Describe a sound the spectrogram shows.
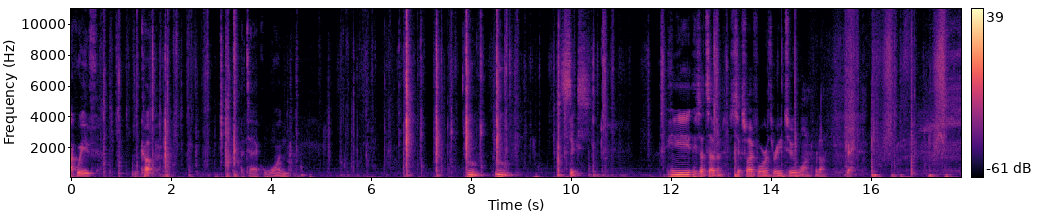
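Playing cards slap and slide on a table.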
